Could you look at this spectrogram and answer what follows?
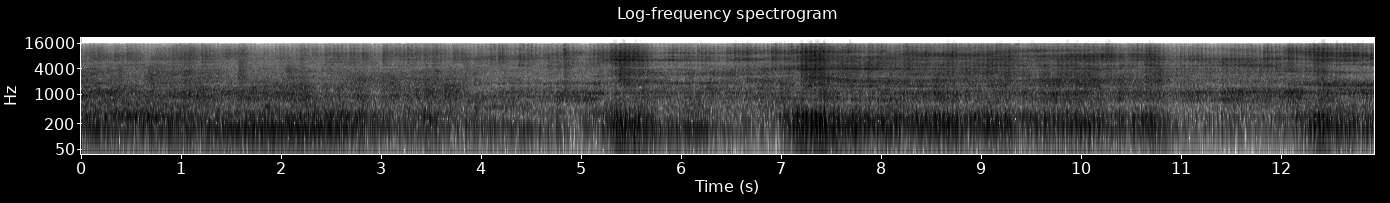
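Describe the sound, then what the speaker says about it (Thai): The engine of an artesian well drilling rig running outdoors, a continuous, fairly loud buzzing drone with uneven surges and knocks from the working machinery. "เพื่อนก็ขุดบาดาลเนาะเจาะบาดาล แล้วก็จะมีน้ำใช้ตรงนี้นะครับ"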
